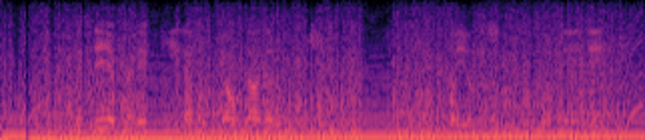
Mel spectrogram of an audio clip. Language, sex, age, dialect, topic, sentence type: Kannada, male, 41-45, Coastal/Dakshin, agriculture, question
